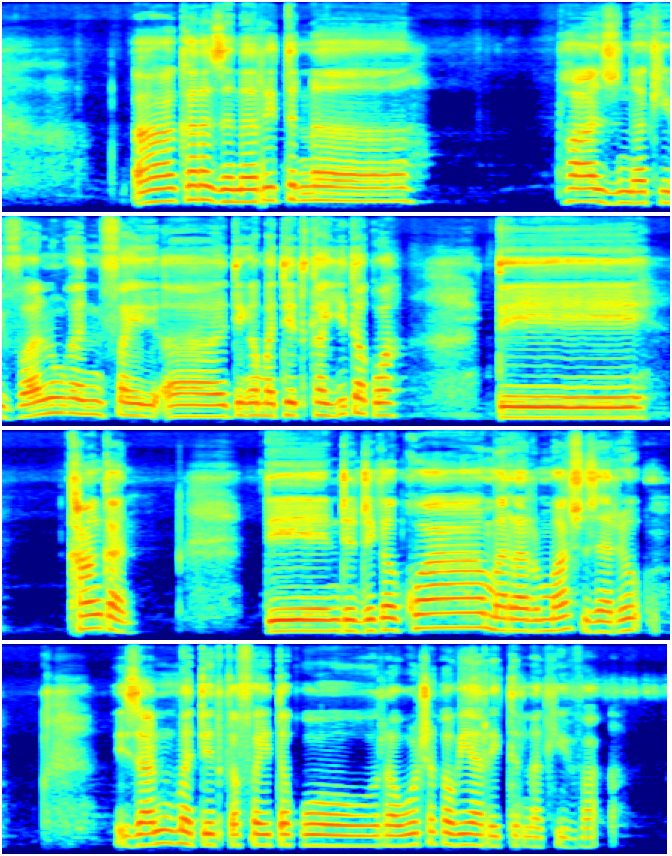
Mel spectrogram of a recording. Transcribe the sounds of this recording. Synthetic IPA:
akaɾazanaɾet̪inə | pazunakivaluŋɡənifat̪eŋɡəmat̪et̪i̥kait̪akwa | d̪̥e | kʰaŋkani̥ | d̪̥eɳɖ͡ʐeɳɖ͡ʐekʲəkwamaɾaɾumasuzaɾew | izanimat̪et̪i̥kəfait̪akorauaʈ͡ʂakəweaɾet̪inakʰiva

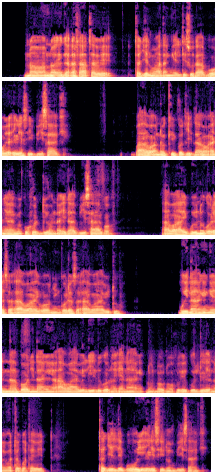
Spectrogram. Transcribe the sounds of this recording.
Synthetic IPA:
nɔnɔɛɡa̰ɗataːtʰawɛ | tad͡ʒɛ̰lmaɗaŋeldisṵɗaɓɔːjɔʔɛ̰ɾesibiːsaki̥ | ɓawaanokʰːḭkɔd͡ʒḭɗaʔɔ̰ʔa̰ɲaːmikɔhodːḭʔɔna̰jiɗabiːsaɡɔ | ʔa̰wawiɓujnuɡɔɾɛsa̰ʔawawiwawɲiŋɡɔ̰ɾɛsa̰ʔa̰wawidu | ɓujnaŋɛŋɛnːabawɲinaŋɛʔa̰wawililuɡɔɗɔnɛnaŋɛɗumɗɔ̰ɗɔnfṵʔɛɡolːiɾɛnɔwatːakɔtawɛ | tat͡ʃɛlɛɓoːjiɛɾesiɗumbisaki̥

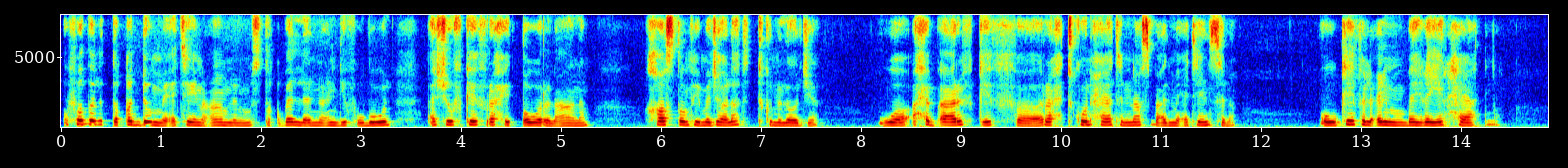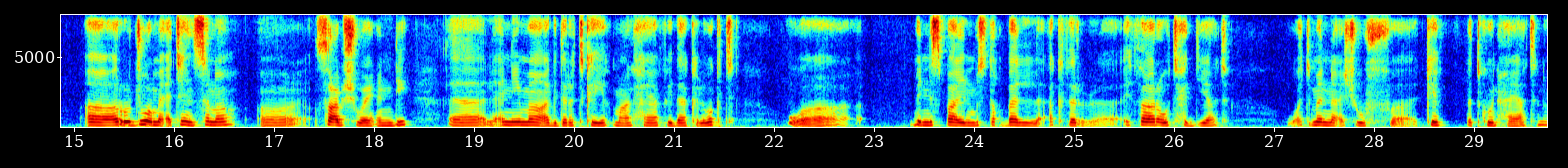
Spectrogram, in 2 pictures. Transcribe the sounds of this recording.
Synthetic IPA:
ʔɑfɑðˤːɨlɪt̪ːaqad̪ːʊmːɪʔa̰t̪ʰeːnʕaːmlɪlmʊst̪aqbalːɪʔanːaʕɪnd̪ifʊðˤuːl | ʔaʃuːfkeːfɾˤɑːħjɪt̪̚ˤːɑwːɑɾɪlʕaːlam | xɑːsˤːɑ̥t̪ɑnfimad͡ʒaːlaːt̪ɪ̥t̪ːɪ̥knʊloːd͡ʒja | wɪʔaħabːʔaʕɾɑfkeːfɾˤɑːħt̪ḁkuːnħajaːt̪ɪnːaːsbaʕd̪mɪʔat̪ʰeːnsana | wkeːfɪlʕɪlmbɪjɣajːɪɾħajaːt̪na | ɪrˤːʊd͡ʒuːʕmɪʔat̪eːnsana | sˤɑʕbʃwajːʕɪnd̪i | lɪ̰ʔa̰nːimaʔaɡd̪ɑɾˤʔat̪kajːafmaʕalħajaːfiðaːkɪlwaɡt̪ | wɪ | bɪnːɪsbalɪlmʊst̪aqbalʔakθɑɾˤʔɪ̰θɑːɾˤɑwɪt̪ːḁħad̪ːɪjaːt̪ | wʔa̰t̪manːaʔaʃuːfkeːf | b̥ɪt̪ḁkuːnħaja̰ːt̪na

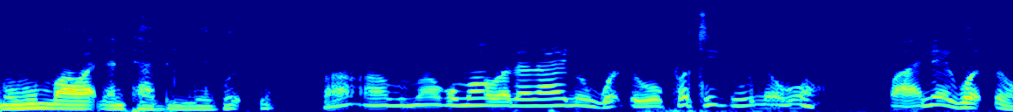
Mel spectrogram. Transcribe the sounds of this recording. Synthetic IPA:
mɔmummawaɗantabilːɛɡɔɗːɔ | waamɔmakɔmawaɗanajiɗumɡɔɗːɔwɔpotidunɔmɔ | wa̰nɛɡɔɗːɔ

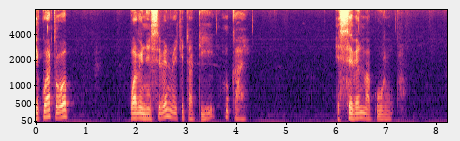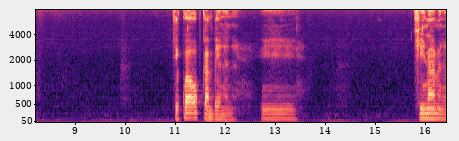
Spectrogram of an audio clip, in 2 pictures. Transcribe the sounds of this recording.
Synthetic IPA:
kekuatoːp̚ | waβeneseβenβakitatimukaj | eseβenβakuɾu | kekuaopkambenene | i | t͡ʃinamene

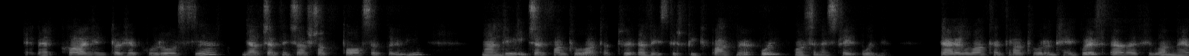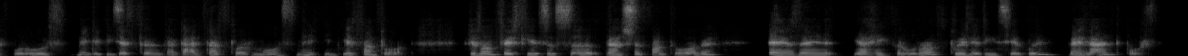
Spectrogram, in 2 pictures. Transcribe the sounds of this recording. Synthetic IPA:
ɛmɛɾkʰalinpəɾɦɛpuɾɔsjɛ | jat͡ʃɛt̪mit͡ʃaʃat̪ə̥pasəɾpəɾmi | mand̪ɛit͡ʃɛt̪fant̪ʰɔ̰lˠa̰t̪at̪yʔɛðɛist̪əɾpikpakmɛulɔsɛmɛspɾɛʔuj | jarɛɡulˠɔnt̪ɛmpɛɾat̪ʰuɾənhɛkuɾit̪ɛðɛfilˠɔnmɛɛkuɾɔs | mɛlɛvizjɛt̪ːəŋɡa̰d̪a̰lt̪apɔɾmɔsmɛid̪jɛt̪fant̪ɔ̰lˠa̰t̪ | filˠɔnpɾɛɾkɛsəsəbɾɛnʃnɛt̪fant̪ɔlˠavɛ | ɛðɛjaɦɛkəɾuɾat̪uɛlɛɾisɛɡuɾiɾɛnant̪pɔ̰ɾt̪

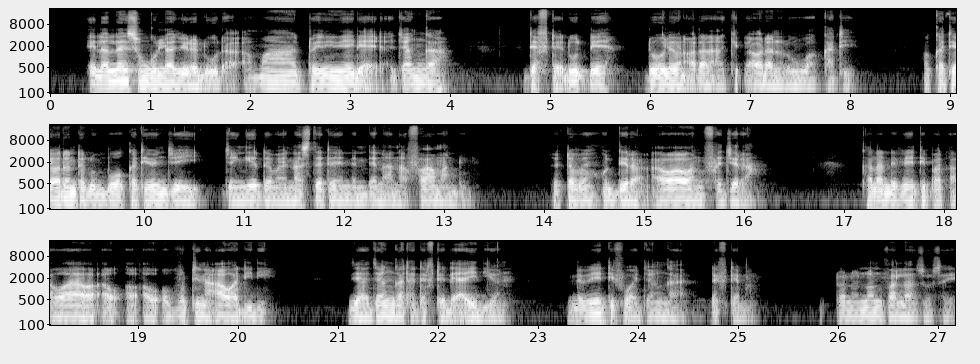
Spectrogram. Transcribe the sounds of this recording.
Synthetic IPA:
ʔɛlalːajsuŋɡulːad͡ʒuɗɔɗuɗa̰ʔːmːatojniniaɗɛ̰d͡ʒaŋɡa | dɛftɛ̰ɗuɗːɛ | dɔlɛwɔna̰wa̰ɗanakɗawaɗanaɗumwakːati | wakːatiawaɗantaɗumbɔwakːatijɔnd͡ʒaj | d͡ʒaŋɡiɾdɛmajnastɛtɛndɛndɛnana̰famanɗum | tɔtːavanhodːiɾa̰ʔa̰wawanfad͡ʒiɾa | kalandɛvetipatawa | vuɾtina̰ʔawaɗiɗi | d͡ʒɛad͡ʒaŋɡatadɛftɛɗɛ̰a̰jɗiɔn | ndɛvetifṵad͡ʒaŋɡa | d̥ɛftɛman | tɔnɔnɔnvalːansɔsaj

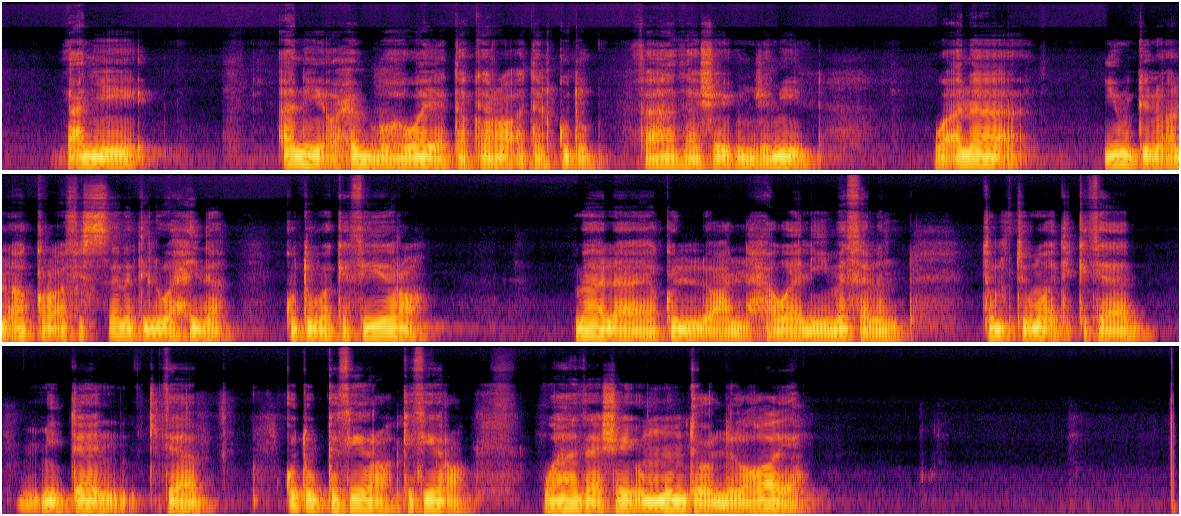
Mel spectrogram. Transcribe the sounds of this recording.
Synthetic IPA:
jaʕni | ʔaniʔa̰ħɪbːhɪwaːjaqɨɾɑ̰ːʔa̰alkʊt̪ʊb | fahaːðaʃajːʔd͡ʒamiːl | wɪ̰ʔana | jɪmkɪnʔa̰nʔɑ̰qɾˤɑ̰ʔfisːanalwaːħɪd̪a | kʊt̪ʊbakaθiːɾa | maːlajɑqʊl̰ːʕa̰nħa̰waːlimaθalan | t̪ʊlt̪mwa̰ʔt̪kɪt̪aːb̚ | miːt̪aːnkɪ̥t̪aːb̚ | kʊt̪ʊb̚kaθiːɾakaθiːɾa | wɪhaːðaʃajʔmʊmt̪ɪʕlɪlɣaːja

